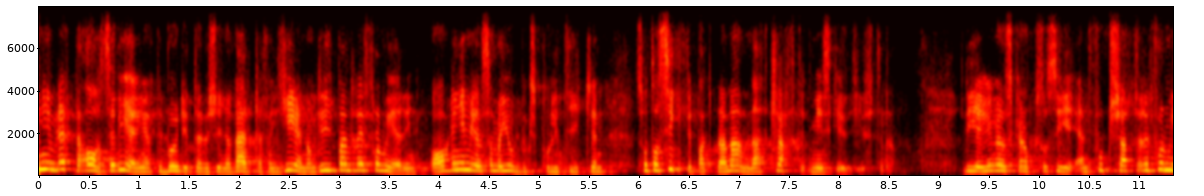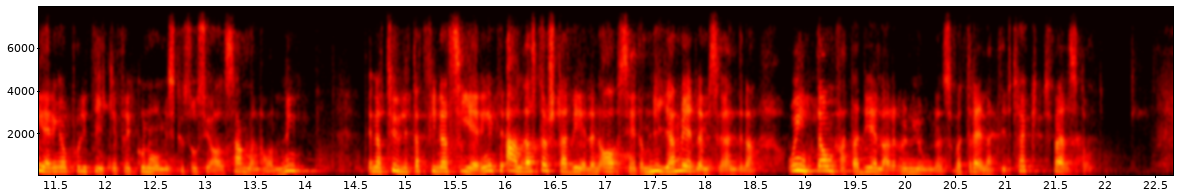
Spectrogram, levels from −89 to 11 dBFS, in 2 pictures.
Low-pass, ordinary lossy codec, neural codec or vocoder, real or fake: 7.2 kHz; Opus, 32 kbps; codec, 16 kHz, 2 kbps, FreqCodec, larger model; fake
